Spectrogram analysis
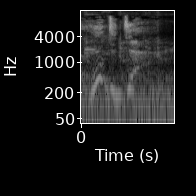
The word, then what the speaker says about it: Junta: Last I heard, he was at the Junta in Vespucci. Wow, I'm surprised they pronounced Junta correctly.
